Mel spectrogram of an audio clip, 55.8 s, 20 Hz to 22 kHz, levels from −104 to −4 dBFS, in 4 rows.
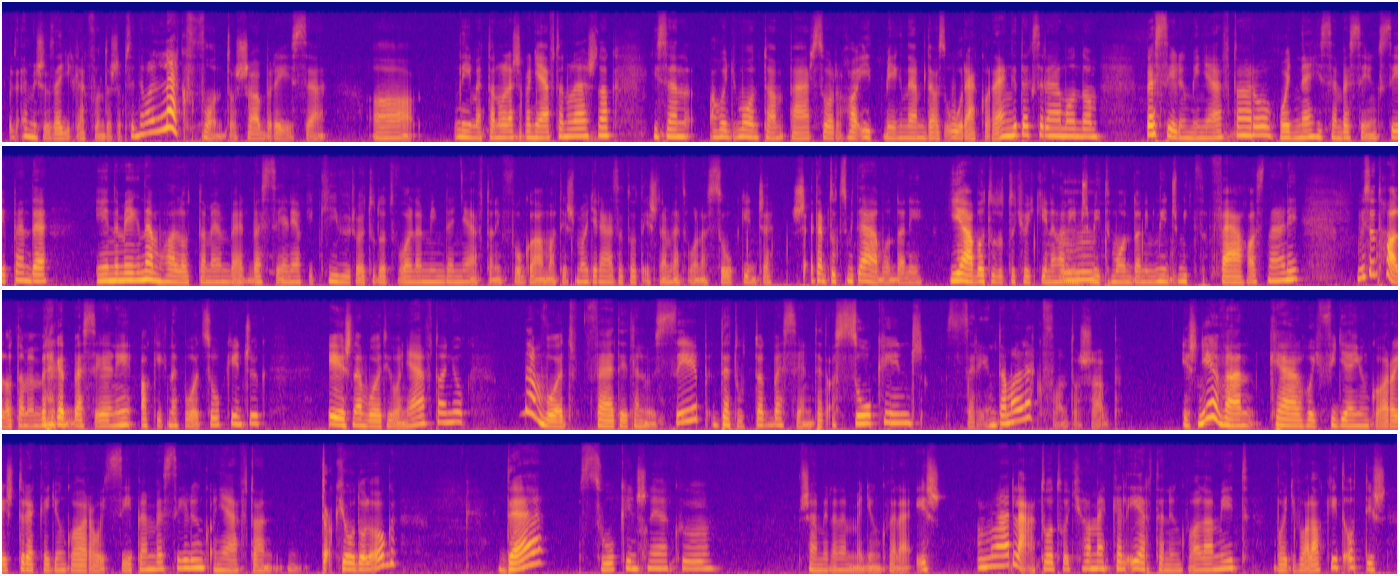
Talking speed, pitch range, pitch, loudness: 145 wpm, 165-210 Hz, 180 Hz, -29 LUFS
